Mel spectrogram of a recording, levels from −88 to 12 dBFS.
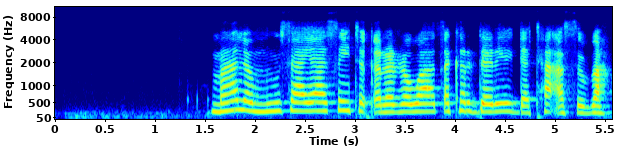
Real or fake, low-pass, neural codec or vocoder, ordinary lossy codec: fake; 7.2 kHz; codec, 16 kHz, 2 kbps, X-Codec, HuBERT features, trained on general audio; Opus, 24 kbps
